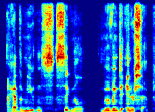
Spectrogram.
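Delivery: normal talking voice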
